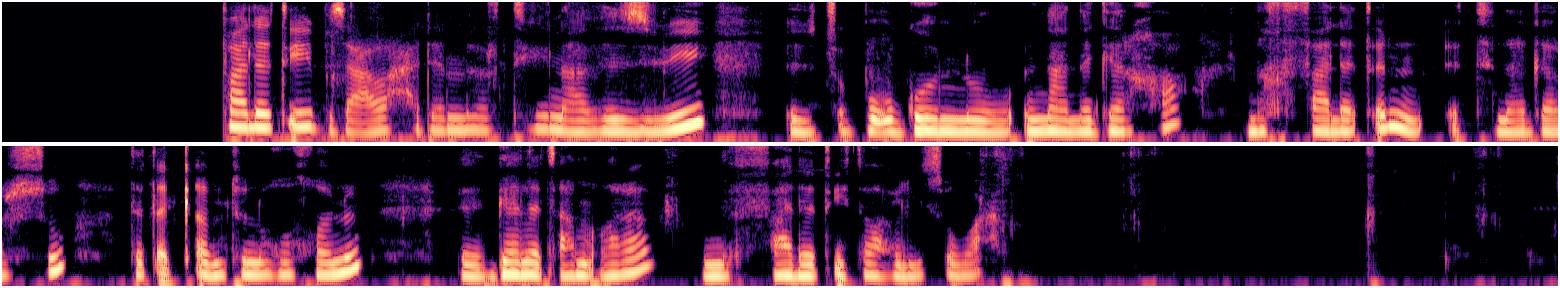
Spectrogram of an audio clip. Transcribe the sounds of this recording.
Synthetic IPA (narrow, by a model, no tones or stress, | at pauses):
falɐt̪ʼibɨzaʕβaħad̪ɐmɨhɨɾt̪ʰinaβhɨzβit͡sʼɨbːuχʼɡo̞nuɨnːanɐɡɐɾxa | nɨxɨ̥falɐt̪ʼɨnʔɨt̪ʰinɐɡɐɾsut̪ʰɐt̪ʼɐkʼːɐmt̪ʰunɨxɨxo̞nunɡɐlɐt͡sʼamɨ̰χʼɾɐβmɨfalɐt̪ʼit̪ʰɐβahilujɪt͡sʼɨwːaʕ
